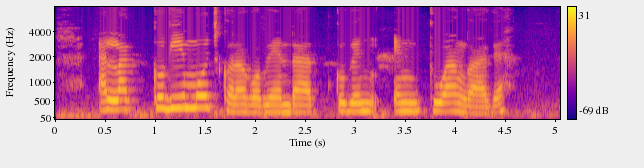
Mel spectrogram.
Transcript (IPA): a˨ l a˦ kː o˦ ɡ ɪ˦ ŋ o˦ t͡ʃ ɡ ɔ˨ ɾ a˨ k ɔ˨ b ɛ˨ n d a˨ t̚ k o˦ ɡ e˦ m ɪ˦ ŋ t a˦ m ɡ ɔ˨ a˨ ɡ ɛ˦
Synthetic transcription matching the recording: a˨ l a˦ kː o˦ ɡ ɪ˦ m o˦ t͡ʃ k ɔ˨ ɾ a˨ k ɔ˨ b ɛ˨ n d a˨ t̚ k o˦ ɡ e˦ ɲ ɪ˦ ŋ t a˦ ŋ ɡ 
